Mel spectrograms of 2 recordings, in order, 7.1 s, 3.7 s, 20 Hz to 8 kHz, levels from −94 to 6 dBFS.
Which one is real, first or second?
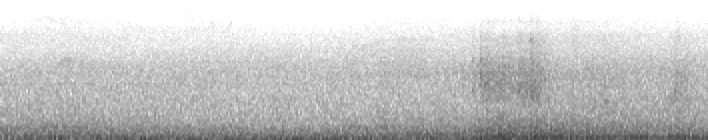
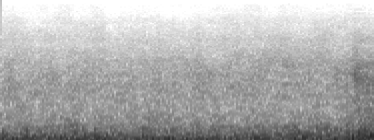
first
